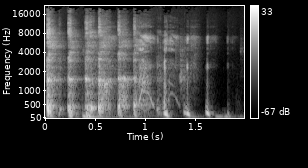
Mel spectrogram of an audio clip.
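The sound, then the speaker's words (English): A voice fakes a coughing fit after imitating smoking a spliff: a quick run of about eight rough, hacking bursts, fairly loud at first, then weakening and trailing off. “that was a little fake cough at the end.”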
